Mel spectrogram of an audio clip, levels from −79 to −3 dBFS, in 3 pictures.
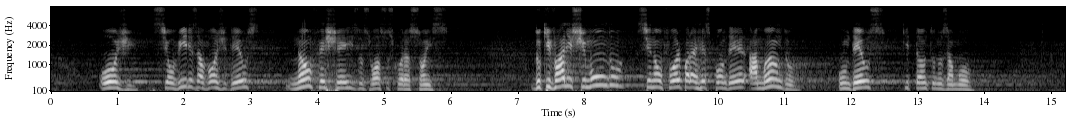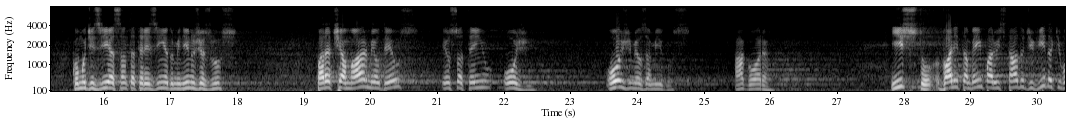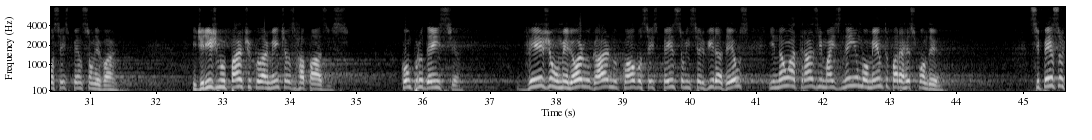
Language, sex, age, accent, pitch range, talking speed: Portuguese, male, 40-59, Brazilian, 180-225 Hz, 120 wpm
